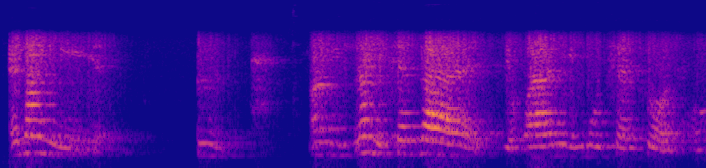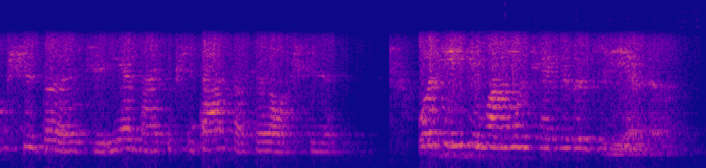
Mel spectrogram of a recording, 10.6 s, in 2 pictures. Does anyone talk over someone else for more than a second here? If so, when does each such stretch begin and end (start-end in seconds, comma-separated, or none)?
none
